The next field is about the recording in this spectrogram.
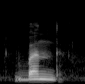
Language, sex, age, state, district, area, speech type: Urdu, male, 18-30, Uttar Pradesh, Shahjahanpur, rural, read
